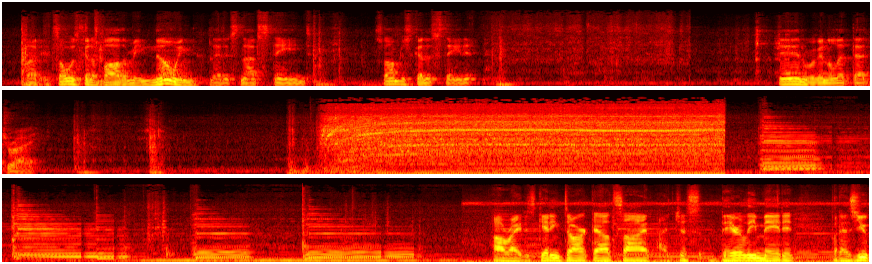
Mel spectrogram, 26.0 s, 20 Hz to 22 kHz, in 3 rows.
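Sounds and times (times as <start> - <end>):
power drill whining: 11.7 - 15.9, 22.0 - 26.0
plucked guitar music: 16.2 - 26.0.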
